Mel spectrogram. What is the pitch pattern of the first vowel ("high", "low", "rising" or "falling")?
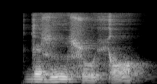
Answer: falling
